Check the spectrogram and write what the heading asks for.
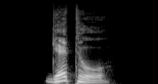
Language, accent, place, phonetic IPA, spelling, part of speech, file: German, Germany, Berlin, [ˈɡɛto], Ghetto, noun, De-Ghetto.ogg
- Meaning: alternative spelling of Getto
